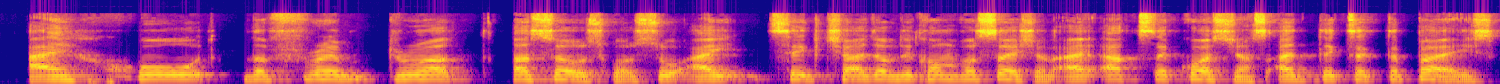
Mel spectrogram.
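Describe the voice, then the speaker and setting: Over a quiet background, a man with a high pitch speaks at a moderate pace, keeping his loudness very even and his pitch variation ordinary. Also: hardly any pauses. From Nigeria. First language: Yoruba. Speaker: sales job applicant. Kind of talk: video job application. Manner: halting.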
